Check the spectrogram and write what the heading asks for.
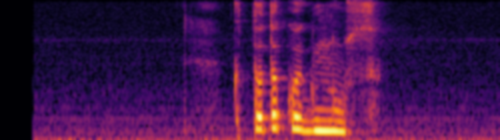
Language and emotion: Russian, neutral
